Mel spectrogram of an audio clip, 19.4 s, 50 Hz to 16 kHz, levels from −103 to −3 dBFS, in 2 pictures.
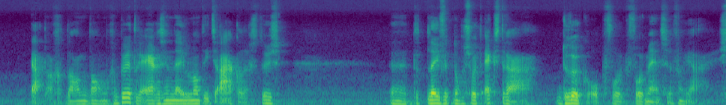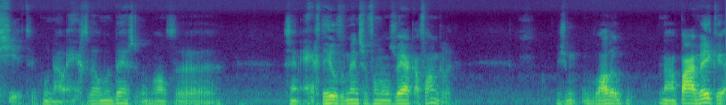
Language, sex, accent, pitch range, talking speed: Dutch, male, Dutch, 105-120 Hz, 165 wpm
